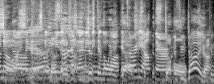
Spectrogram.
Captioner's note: group talking together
